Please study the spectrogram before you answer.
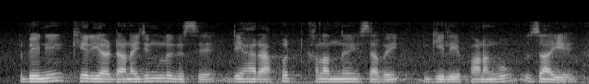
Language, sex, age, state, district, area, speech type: Bodo, male, 45-60, Assam, Kokrajhar, rural, spontaneous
